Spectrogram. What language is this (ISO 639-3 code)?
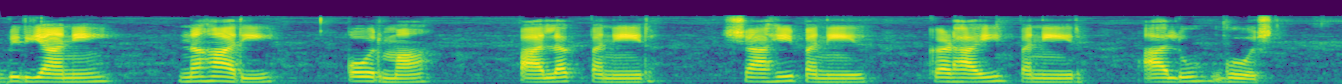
urd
